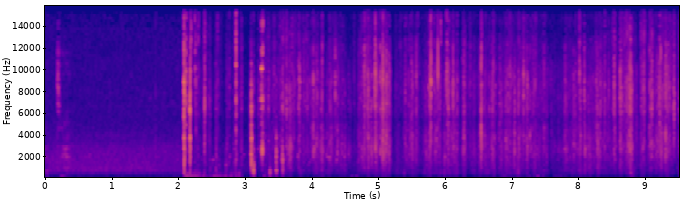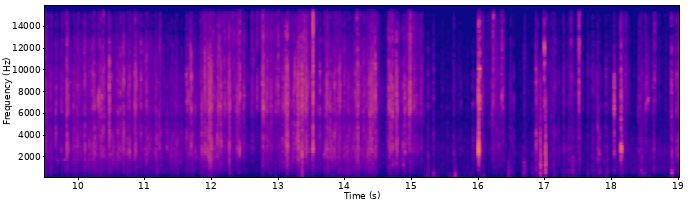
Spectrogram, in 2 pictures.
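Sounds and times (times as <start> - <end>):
plastic bag crinkling: 2.1 - 19.0.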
